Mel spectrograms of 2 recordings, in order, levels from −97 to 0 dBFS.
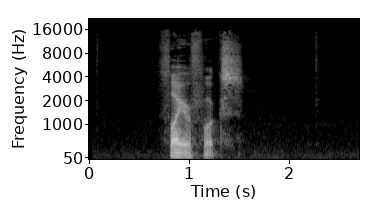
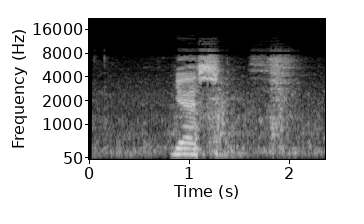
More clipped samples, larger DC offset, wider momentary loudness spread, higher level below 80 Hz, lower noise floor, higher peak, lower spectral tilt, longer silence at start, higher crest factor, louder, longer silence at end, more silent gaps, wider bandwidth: neither; neither; second, 9 LU vs 19 LU; about the same, -64 dBFS vs -60 dBFS; first, -79 dBFS vs -45 dBFS; second, -10 dBFS vs -4 dBFS; about the same, -4 dB/octave vs -3 dB/octave; first, 0.75 s vs 0.55 s; first, 24 dB vs 18 dB; second, -30 LUFS vs -18 LUFS; first, 1.2 s vs 0.05 s; neither; first, 16 kHz vs 11 kHz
